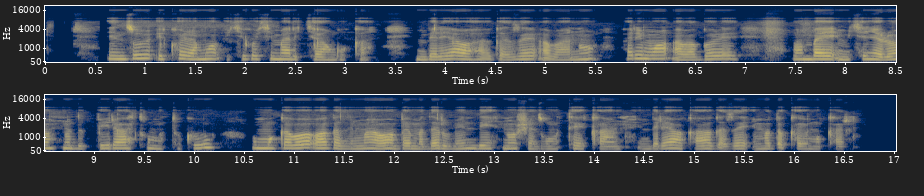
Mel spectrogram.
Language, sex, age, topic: Kinyarwanda, male, 18-24, finance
